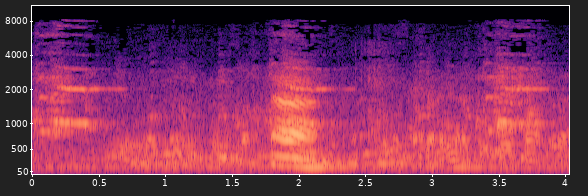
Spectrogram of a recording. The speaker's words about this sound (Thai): ถ้าเขาบอกว่ามันร้องลักษณะนี้มีสองอย่างร้องด้วยความตกใจกับร้องเพื่อหาคู่นะมีสองอย่างนะที่ไก่มันเป็นแบบนี้นั่นแหละ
